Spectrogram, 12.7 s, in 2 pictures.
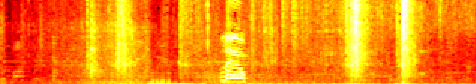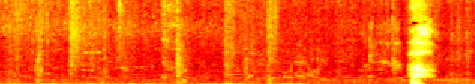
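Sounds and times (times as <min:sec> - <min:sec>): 
air conditioner whoosh when entering store: 0:00.7 - 0:11.4
speech: 0:03.0 - 0:03.4, 0:11.8 - 0:12.1.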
